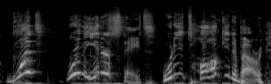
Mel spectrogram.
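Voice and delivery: very high-pitched retold disbelief; incredulous protest. Husband driving, told a woman eyed him, high disbelief. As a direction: shoot the pitch up, baffled and exasperated. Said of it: "And I'm like".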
